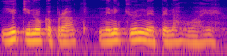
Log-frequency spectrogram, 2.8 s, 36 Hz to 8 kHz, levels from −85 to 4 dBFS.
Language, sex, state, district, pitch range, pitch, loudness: Hindi, male, Arunachal Pradesh, Lower Dibang Valley, 140-160 Hz, 150 Hz, -16 LUFS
